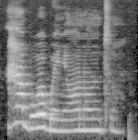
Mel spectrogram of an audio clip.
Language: Igbo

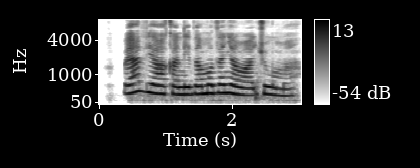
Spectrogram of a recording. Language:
Kikuyu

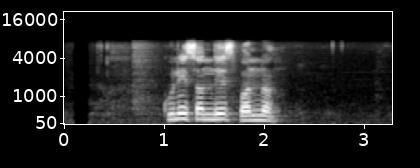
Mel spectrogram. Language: Nepali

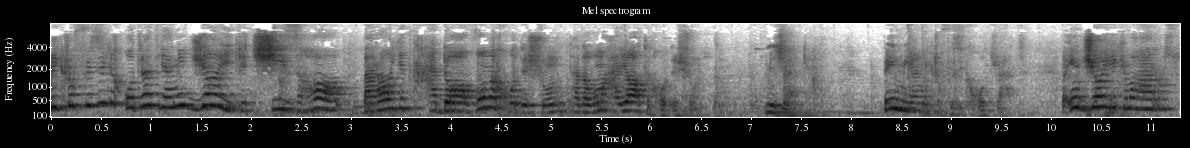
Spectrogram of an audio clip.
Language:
Persian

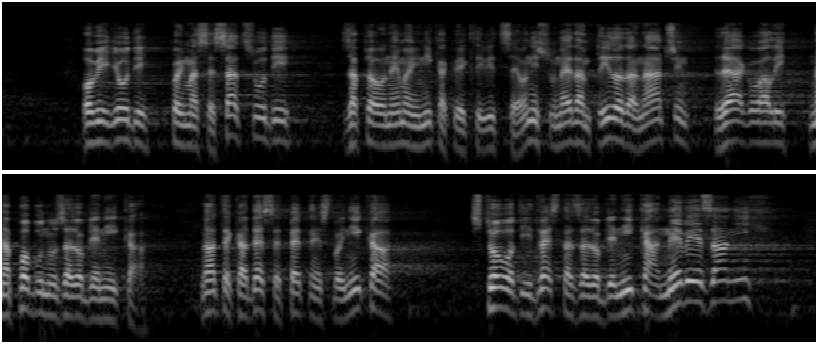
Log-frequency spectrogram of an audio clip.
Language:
Serbian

